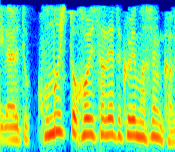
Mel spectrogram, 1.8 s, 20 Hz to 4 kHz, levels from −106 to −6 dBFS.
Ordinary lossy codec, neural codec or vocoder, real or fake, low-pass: MP3, 32 kbps; codec, 16 kHz, 2 kbps, X-Codec, HuBERT features, trained on LibriSpeech; fake; 3.6 kHz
